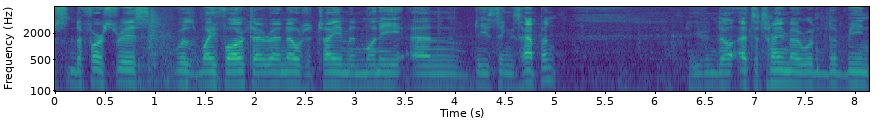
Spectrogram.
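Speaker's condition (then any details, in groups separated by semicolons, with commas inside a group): No condition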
